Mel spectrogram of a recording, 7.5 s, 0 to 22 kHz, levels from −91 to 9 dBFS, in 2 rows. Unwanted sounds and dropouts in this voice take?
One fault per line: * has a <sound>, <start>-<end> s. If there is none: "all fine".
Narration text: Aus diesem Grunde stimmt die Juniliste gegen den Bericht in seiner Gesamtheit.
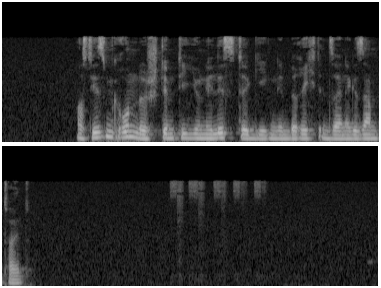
* has a laugh, 5.4-6.5 s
